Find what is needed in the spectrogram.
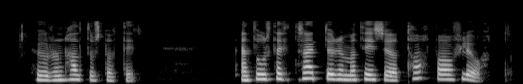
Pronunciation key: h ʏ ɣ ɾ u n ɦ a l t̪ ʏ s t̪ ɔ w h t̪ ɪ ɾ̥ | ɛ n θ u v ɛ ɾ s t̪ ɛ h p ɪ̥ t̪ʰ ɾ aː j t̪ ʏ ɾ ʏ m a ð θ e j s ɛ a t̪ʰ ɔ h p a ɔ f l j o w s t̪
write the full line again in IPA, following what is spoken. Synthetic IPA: h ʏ ɣ ɾ u n ɦ a l t̪ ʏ s t̪ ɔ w h t̪ ɪ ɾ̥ | ɛ n θ u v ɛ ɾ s t̪ ɛ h c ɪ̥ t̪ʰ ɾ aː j t̪ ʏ ɾ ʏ m a ð θ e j s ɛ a t̪ʰ ɔ h p a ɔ f l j o w h t̪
